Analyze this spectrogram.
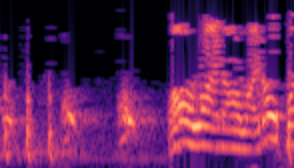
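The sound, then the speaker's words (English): A dog barks several times in short, quick bursts, then gives a longer, drawn-out bark, fairly loud. “God damn, dog.”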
